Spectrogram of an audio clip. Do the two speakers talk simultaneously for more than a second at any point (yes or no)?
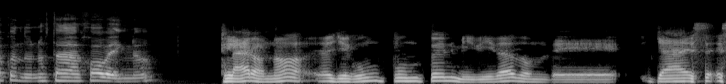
no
